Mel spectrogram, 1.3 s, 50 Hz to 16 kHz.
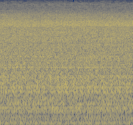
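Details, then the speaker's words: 2006 Toyota Sienna 3.3L V6, first start after engine replacement (original trouble traced to the plastic thermostat housing/upper radiator pipe): smooth steady hum with a soft even hiss, no ticking or knocking; idles cleanly and sounds healthy. "okay so the engine runs good sounds good"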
